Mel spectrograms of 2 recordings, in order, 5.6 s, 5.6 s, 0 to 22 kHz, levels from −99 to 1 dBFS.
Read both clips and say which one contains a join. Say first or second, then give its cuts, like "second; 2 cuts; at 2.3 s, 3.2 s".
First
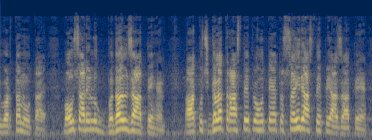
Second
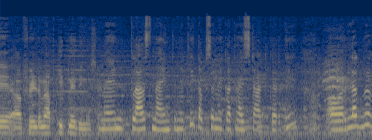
second; 1 cut; at 1.4 s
